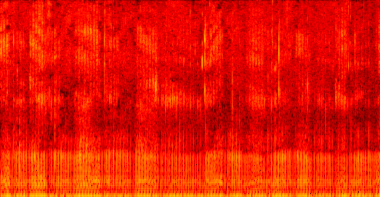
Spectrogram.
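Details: Domestic cat snoring, a sound offered to lull other cats to drowsiness: a steady, deep rumbling purr-like drone swelling and easing with each breath, dense low vibration throughout and no other sounds.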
